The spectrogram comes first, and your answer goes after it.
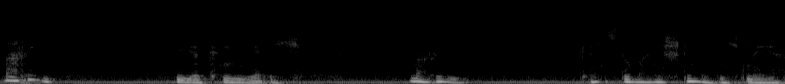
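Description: A man's voice: low-pitched, big pitch swings, very slow, pauses often, a little hiss or hum, full character voice. An actor playing an impassioned young nobleman begging forgiveness, fervent and sinking into pleading whispers, in 1940s radio acting on a dull, lo-fi old radio recording.

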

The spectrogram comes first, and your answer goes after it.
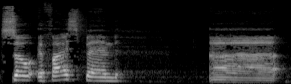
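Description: Lively-voiced man chatting on a podcast. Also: a little high, extremely slow. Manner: chatty, works through the numbers aloud. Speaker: podcast co-host. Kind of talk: casual podcast chat. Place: friend's house.

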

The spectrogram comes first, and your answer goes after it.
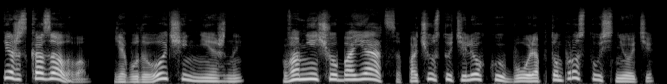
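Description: Cold calm female killer voiced by a man, soft menace, higher tone, dry audiobook sound. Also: normal speed, no echo.

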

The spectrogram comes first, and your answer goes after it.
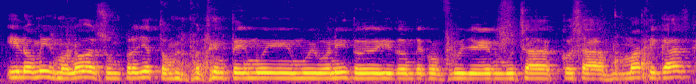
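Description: Halting Manchegan man giving a talk. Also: a little high, level tone, mellow, a little hiss or hum. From La Mancha, Spain. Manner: halting, repeats words and adds "¿no?" often. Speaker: author presenting his books. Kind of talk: public talk. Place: event room with an audience. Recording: echoey room.

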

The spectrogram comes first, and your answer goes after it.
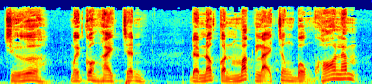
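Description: A man putting on a gruff old midwife woman. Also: big pitch swings, moderate pace. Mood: scolding. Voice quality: shrill, scolding. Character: stern old female village midwife, gruff.

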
